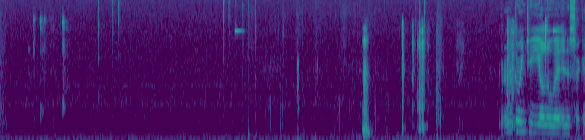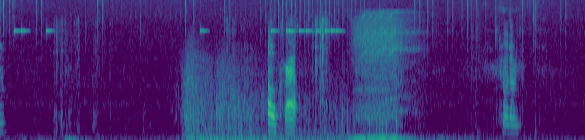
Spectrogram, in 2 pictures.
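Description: Soft clicks sound as items are picked in a game menu.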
